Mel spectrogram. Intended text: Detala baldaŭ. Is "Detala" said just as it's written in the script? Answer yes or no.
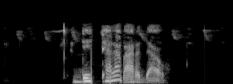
yes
